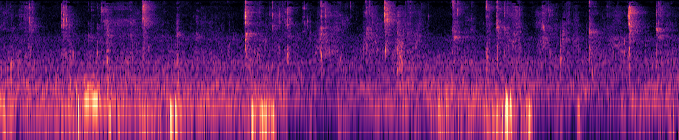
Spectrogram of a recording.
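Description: Close-up biting and chewing of fried banana fritters topped with cheese and chocolate, with many short wet clicks and smacks of the mouth.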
